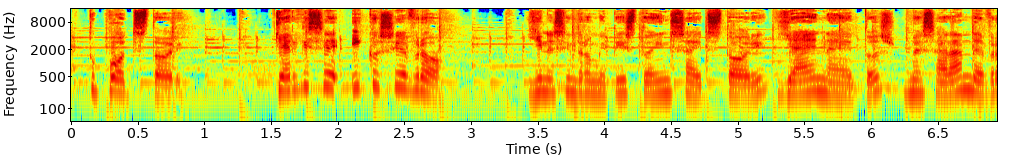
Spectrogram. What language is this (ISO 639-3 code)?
ell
